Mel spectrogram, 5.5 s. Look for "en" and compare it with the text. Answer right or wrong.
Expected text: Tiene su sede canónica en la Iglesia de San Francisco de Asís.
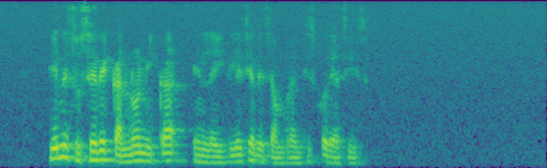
right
